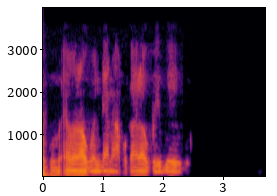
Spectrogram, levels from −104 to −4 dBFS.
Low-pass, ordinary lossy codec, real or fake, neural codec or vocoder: 3.6 kHz; AAC, 24 kbps; real; none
